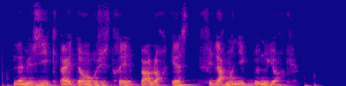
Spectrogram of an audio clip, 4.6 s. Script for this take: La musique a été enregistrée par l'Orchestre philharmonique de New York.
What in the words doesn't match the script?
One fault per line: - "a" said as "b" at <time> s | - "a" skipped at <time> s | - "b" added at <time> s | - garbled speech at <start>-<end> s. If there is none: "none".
none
